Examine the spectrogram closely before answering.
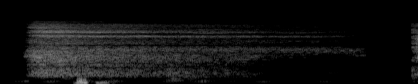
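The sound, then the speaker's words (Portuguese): A long, deep exhalation released after a count of four during a guided breathing exercise: one steady breathy rush of air lasting about three seconds, slowly thinning out, with faint low rhythmic tones underneath. “De novo. Respira fundo. Um, dois, três, quatro solta.”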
